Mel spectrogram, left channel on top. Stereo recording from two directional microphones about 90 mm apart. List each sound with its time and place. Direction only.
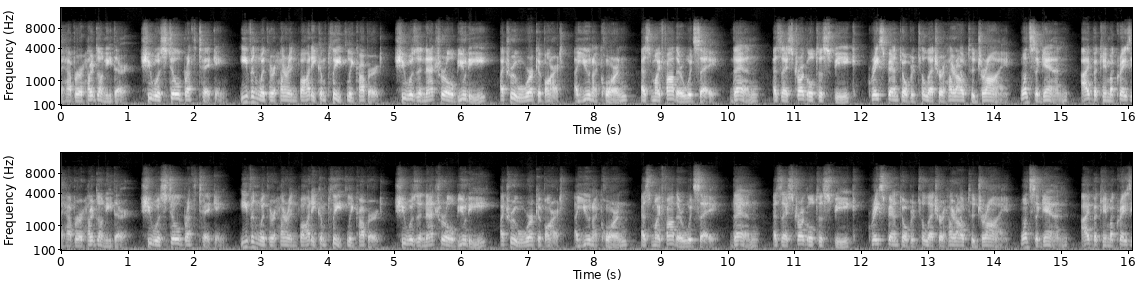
0.0 s speech: 35° left (ahead or behind)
